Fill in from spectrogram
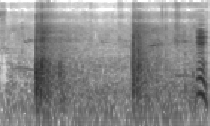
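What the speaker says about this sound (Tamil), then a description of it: "நம்ம தேவ பட்டாசு பத்த வைடா" Firecrackers go off during Diwali celebrations as whistle rockets are set alight, two loud sharp bursts with crackling tails about a second apart and a rising whistle at the end, amid background chatter.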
